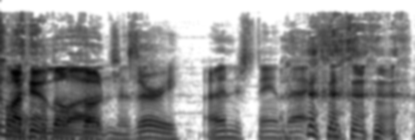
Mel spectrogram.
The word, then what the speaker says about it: Missouri: We can't do that in Missouri. You have to go stand in line. – You said it wrong. Missouri.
